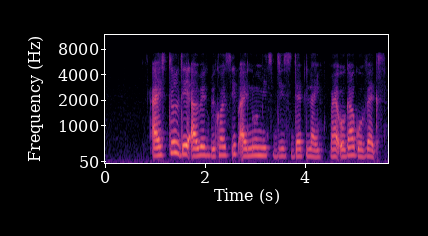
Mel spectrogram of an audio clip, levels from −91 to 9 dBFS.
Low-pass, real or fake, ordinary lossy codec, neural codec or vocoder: 7.2 kHz; real; none; none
